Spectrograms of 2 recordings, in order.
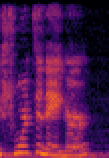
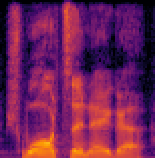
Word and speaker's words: Schwarzenegger: Like I've never heard him insisting on pronouncing the W like a V as it would be in German.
